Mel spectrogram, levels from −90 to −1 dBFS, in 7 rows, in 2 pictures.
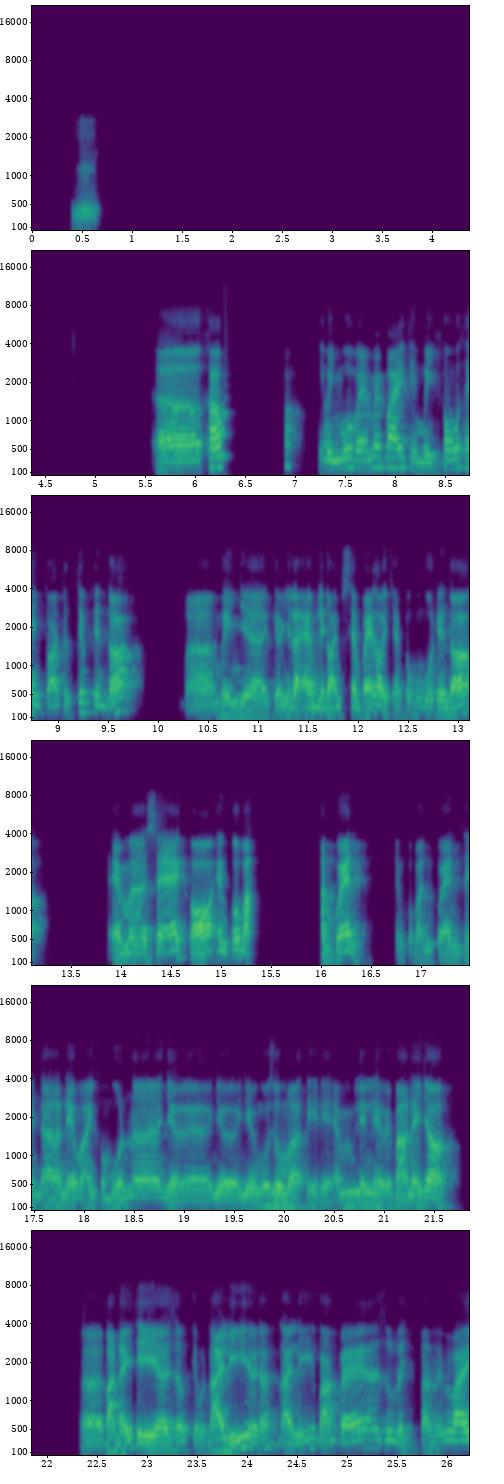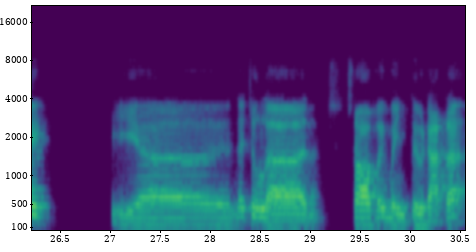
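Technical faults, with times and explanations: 6.29–6.92 s, call audio freeze: the sound stalls for about 0.6 s, a short fading buzz then about 0.5 s of silence, and resumes with nothing lost, likely packets held up and the jitter buffer running dry.
15.28–16.02 s, call audio freeze: same again, about 0.72 s this time with roughly 0.61 s of it silent, then it carries on from where it stopped.
7.28 s, skip ahead: playback jumps forward abruptly, roughly a fifth of a second of speech dropped and the two sides spliced almost directly together.
7.43–9.72 s, jitter buffer slow-down: speech runs at 89% speed, pitch unchanged, stretched by about 247 ms of repeated pitch periods, so sounds drag.
11.61–14.21 s and 18.12–25.55 s, jitter buffer speed-up: speech hurries along at 123% and then 110% speed, same pitch, as the buffer trims short pitch-period chunks, roughly 0.7 s gone each time.
16.54–16.75 s, long network dropout: a brief fading fill then near silence for about 190 ms, and speech comes back with about 200 ms missing, likely a run of packets that never arrived.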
